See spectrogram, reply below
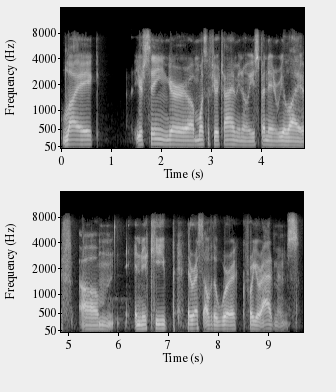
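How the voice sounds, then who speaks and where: Flat-voiced hesitant man, dry sound. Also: lowish voice, takes it slowly, clear, resonant tone, dry recording. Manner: hesitant, lots of fillers. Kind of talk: casual voice chat.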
